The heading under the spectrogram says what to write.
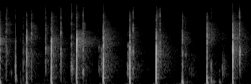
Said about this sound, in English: So round of applause for Would You Rather, you moths.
